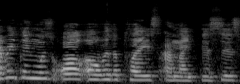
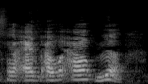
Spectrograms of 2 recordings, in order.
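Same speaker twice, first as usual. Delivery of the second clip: stuttering, stumbling over words. Mid-explanation, the speaker catches themself stuttering. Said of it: "I'm stuttering".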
